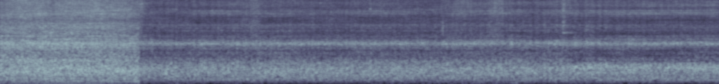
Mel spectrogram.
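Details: Optimus Hiker Plus stove, cooking lunch; steady, even roar with soft hiss on top, loud at first then settling: normal burner roar.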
